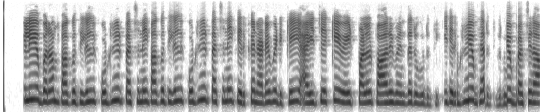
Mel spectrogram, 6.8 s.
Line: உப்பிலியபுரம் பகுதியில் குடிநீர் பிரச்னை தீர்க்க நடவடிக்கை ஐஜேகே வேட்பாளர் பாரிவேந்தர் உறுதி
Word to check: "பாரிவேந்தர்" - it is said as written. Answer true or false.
true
